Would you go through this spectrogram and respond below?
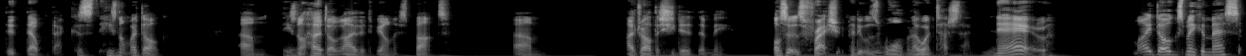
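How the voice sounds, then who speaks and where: A man's voice: on the low side, bright, forceful tone, dry recording. A man with a British accent hosting a casual live stream, ranting sarcastically and greeting chat viewers. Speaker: livestream host reacting to another streamer.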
